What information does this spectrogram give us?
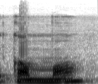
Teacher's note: শব্দের মধ্যে র লোপ পেয়ে যাবে বা রকার লোপ পাবে এবং পরবর্তী ব্যঞ্জন দ্বিত্ব হবে বা হয়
